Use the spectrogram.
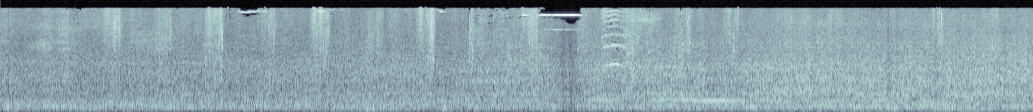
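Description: A heavy vehicle's engine drones steadily and loudly throughout, with clutch and air-brake sounds, including a short sharp hiss of released air about halfway through.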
